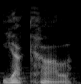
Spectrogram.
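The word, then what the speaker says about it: יחל: The Hebrew word is yakal. Pronounced ya-kal with the second syllable held at the back of the throat, you have encountered it before without knowing it.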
